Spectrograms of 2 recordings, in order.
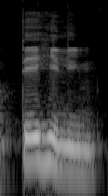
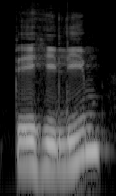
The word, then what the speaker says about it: Tehillim: Salmos, no texto original, no texto hebraico, ele é conhecido como Tehillim. Se escreve T-E-H-I-L-I-M. Tehillim significa louvores.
